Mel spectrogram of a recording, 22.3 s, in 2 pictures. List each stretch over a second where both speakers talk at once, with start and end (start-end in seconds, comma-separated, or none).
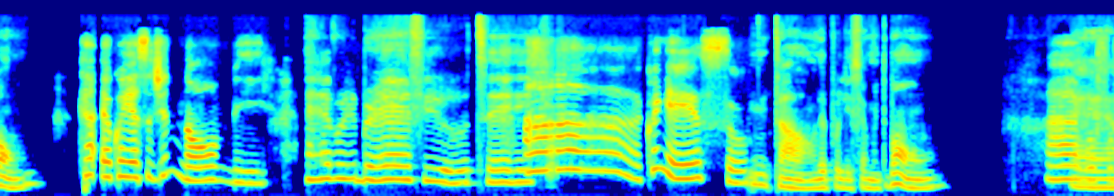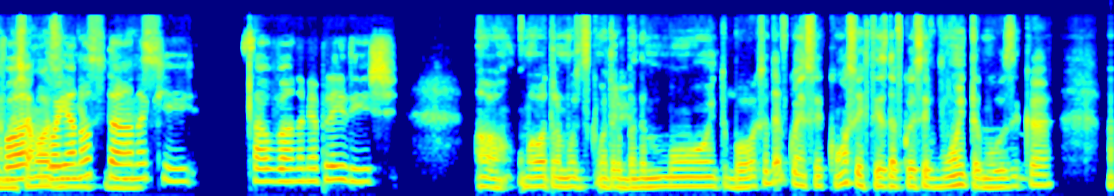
10.7-12.8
